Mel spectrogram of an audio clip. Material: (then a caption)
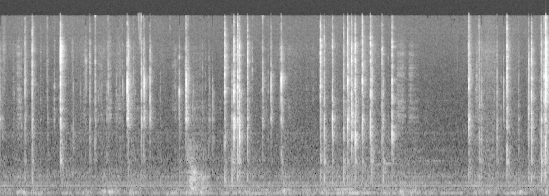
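Plastic. A black corded gamepad with a hand-sized hollow plastic shell is held in both hands while thumbs press and click its buttons and sticks. Quick, sharp, bright plastic clicks come in irregular bursts over a steady low hum, each dying away almost instantly.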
